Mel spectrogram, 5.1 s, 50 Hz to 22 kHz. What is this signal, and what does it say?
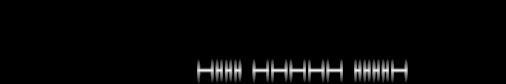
Morse code, heard as a keyed tone, about 26 wpm, 700 Hz. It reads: B04
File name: Speed-Racing - Three Letter-Number Combinations - 22wpm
